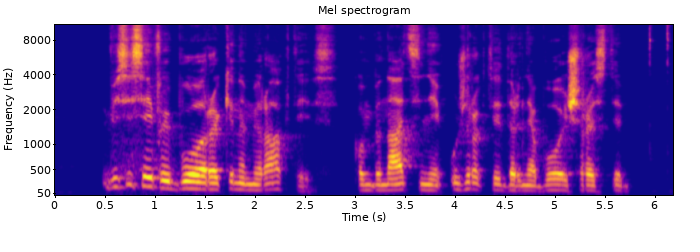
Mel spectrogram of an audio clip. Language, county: Lithuanian, Utena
